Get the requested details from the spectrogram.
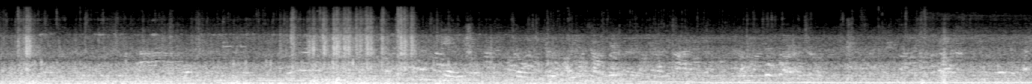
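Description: A bus engine rumbles steadily close by, its hum dropping in pitch partway through.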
